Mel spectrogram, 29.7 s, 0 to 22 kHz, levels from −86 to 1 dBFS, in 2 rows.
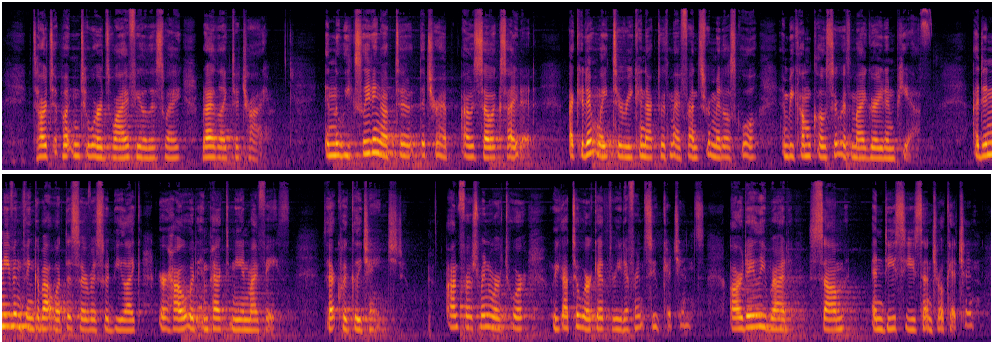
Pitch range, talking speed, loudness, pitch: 215-250 Hz, 185 wpm, -21 LUFS, 230 Hz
